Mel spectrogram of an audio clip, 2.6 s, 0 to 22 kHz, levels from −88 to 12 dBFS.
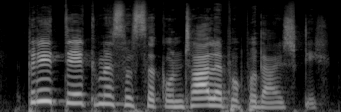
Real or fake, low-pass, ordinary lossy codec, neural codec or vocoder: fake; none; none; codec, 44.1 kHz, 3.4 kbps, Pupu-Codec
